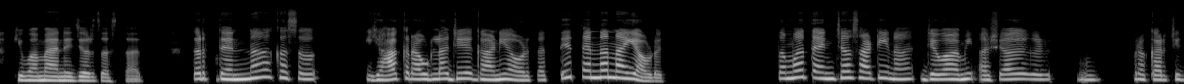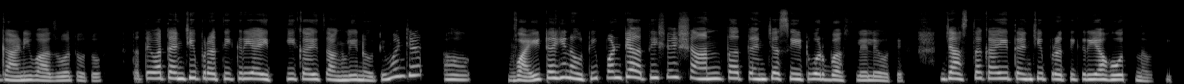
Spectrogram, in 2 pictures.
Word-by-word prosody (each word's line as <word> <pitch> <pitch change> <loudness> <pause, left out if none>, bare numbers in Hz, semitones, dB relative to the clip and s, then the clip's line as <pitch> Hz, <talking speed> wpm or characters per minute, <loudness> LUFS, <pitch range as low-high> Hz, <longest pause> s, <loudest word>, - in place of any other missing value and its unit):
किंवा 195 -1 +2
मॅनेजर्स 185 -2 +2
असतात 80 - -9 0.5
तर 260 0 +2
त्यांना 250 +7 +5
कसं 265 -5 -2 0.5
ह्या 215 +1 +2
क्राउडला 240 -1 +1
जे 270 +1 0
गाणी 225 +1 +4
आवडतात, 205 -2 -2
ते 315 - 0
त्यांना 325 0 +4
नाही 295 -5 +5
आवडत. 160 -8 -1 1.2
तर 275 - -2
मग 300 +4 +3
त्यांच्यासाठी 290 0 +1
ना, 245 -1 +1 0.2
जेव्हा 235 +1 +2
आम्ही 240 +2 +3
अशा 215 +2 -3
अ, 230 -2 -5 0.5
प्रकारची 220 -2 -3
गाणी 195 0 +1
वाजवत 185 -1 -2
होतो, 165 -1 -7 0.3
तर - - -9
तेव्हा 280 0 0
त्यांची 280 0 +3
प्रतिक्रिया 260 0 -1
इतकी 240 +2 -1
काही 235 -1 +1
चांगली 210 -1 +2
नव्हती. 200 0 -1
म्हणजे 385 - 0 0.3
अ, - - -2 0.7
वाईटही 230 - +2
नव्हती. 270 -2 +1
पण 305 0 +1
ते 350 - +3
अतिशय 310 +2 0
शांत 265 -2 +1 0.2
त्यांच्या 255 0 +2
सीटवर 245 0 0
बसलेले 195 -1 -2
होते. 165 -3 -5 0.5
जास्त 260 -1 0
काही 270 0 0
त्यांची 250 0 +1
प्रतिक्रिया 230 -1 +1
होत 220 +1 +3
नव्हती. 160 -6 -10
240 Hz, 135 wpm, -23 LUFS, 205-270 Hz, 1.2 s, त्यांना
